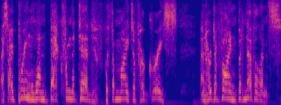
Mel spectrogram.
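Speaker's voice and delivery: calling out loudly, proclaiming, not screaming. Voicing a cleric calling out to a gathering tavern crowd: calling out loudly, not screaming. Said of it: "call out, but not, not scream out, but call out so it can kind of be heard".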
